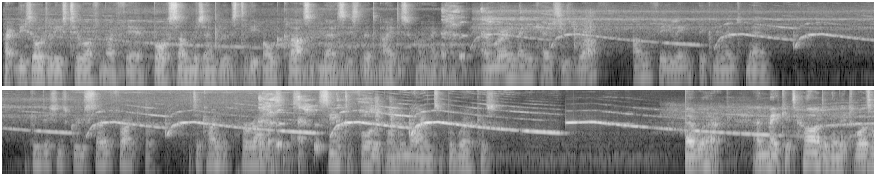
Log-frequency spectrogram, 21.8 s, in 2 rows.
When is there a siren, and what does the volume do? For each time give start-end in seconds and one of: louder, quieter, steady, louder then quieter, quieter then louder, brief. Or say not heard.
0.0-21.7 louder.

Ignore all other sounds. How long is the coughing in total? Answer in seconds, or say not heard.
4 s.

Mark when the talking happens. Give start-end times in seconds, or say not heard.
0.0-9.7, 11.2-17.1, 19.4-21.7.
